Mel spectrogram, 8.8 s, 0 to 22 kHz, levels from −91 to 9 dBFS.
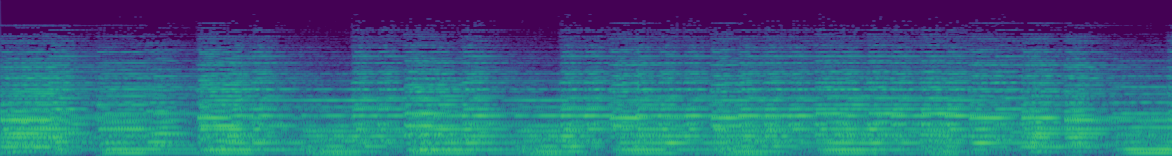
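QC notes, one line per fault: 4.78 s and 7.76 s, audio missing between chunks: two abrupt skips where a sliver of roughly 20 ms vanishes and the sound on either side is butted together with no gap, so the material jumps forward rather than falling silent. The two skips are 3 s apart, which points to a recorder or processor working in 3-second blocks that likely lost a little audio at each block handover. Unlike a dropout, nothing goes quiet.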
